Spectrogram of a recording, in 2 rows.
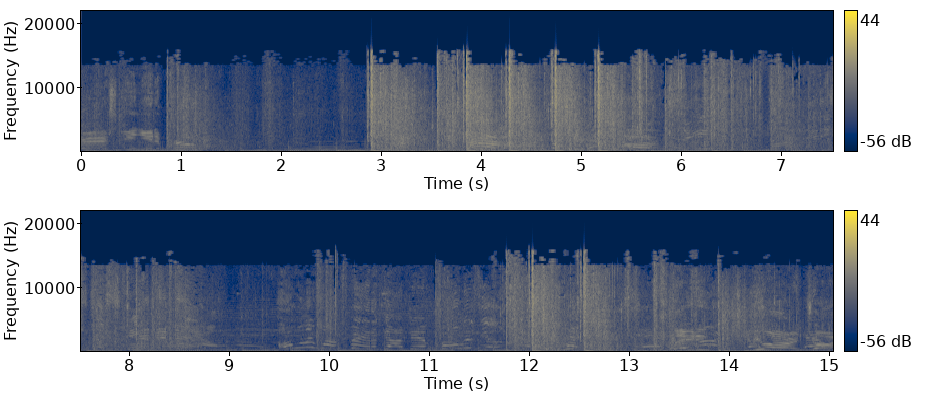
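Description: Gunfire in Red Dead Redemption 2: repeated sharp shots and rapid volleys crack through a busy, loud mix while voices talk over and between the bursts.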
